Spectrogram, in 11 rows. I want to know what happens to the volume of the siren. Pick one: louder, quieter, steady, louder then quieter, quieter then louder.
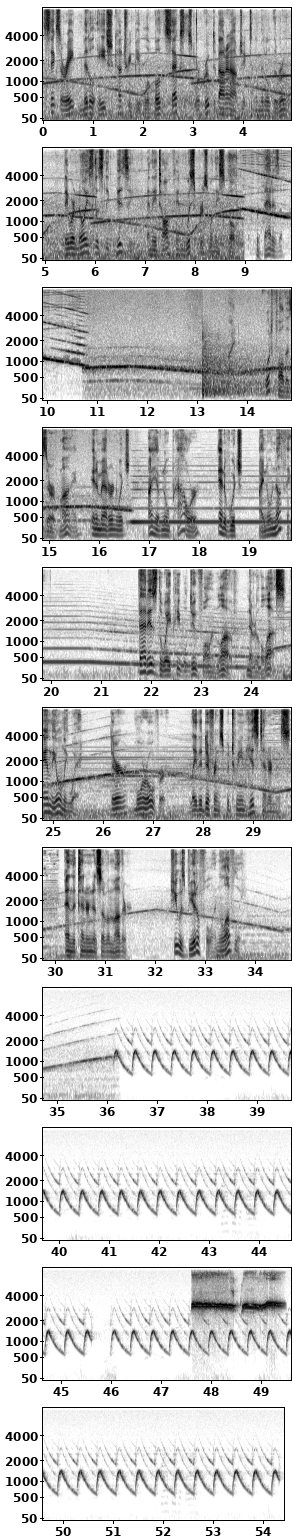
quieter.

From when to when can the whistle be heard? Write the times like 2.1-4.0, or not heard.
47.6-49.5.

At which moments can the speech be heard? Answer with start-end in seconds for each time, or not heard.
0.0-9.8, 13.6-19.9, 21.8-25.6, 26.1-31.5, 32.3-33.8.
